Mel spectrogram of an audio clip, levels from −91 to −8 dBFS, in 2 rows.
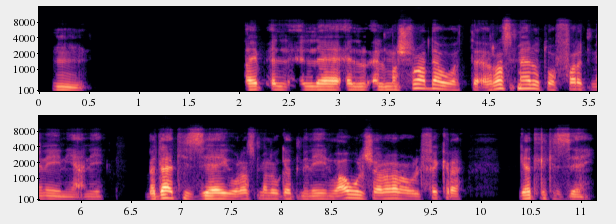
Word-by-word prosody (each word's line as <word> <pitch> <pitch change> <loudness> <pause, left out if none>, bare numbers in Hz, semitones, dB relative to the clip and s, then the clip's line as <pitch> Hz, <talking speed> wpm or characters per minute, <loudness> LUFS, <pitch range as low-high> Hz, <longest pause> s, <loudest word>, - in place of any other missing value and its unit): إمم. 115 -4 -5 1.6
طيب 130 +1 +4
ال 130 -1 -3
ال 130 0 -2 0.3
ال 125 -1 -3
المشروع 130 +8 +1
دوّة 145 -9 +2
راس 170 0 +1
ماله 170 -1 +3
اتوفرت 145 -3 -3
منين، 120 -3 -7
يعني 105 +1 -10 0.4
بدأتِ 145 +5 +6
إزاي 125 +1 +4
وراس 120 +3 -3
ماله 125 -2 -5
جات 125 -1 -5
منين 115 +1 -6
وأول 140 +3 +3
شرارة 135 +1 +2
والفكرة 115 -2 -4 0.6
جات 135 0 +1
لِك 135 - -11
إزاي؟ 105 -2 -6
125 Hz, 130 wpm, -23 LUFS, 115-135 Hz, 1.6 s, بدأتِ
